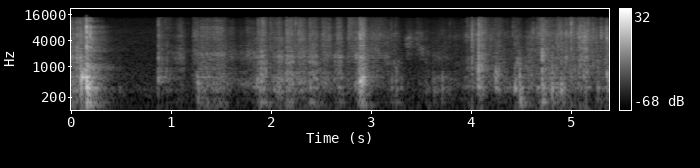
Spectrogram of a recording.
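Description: A knife blade scrapes and slices through packing tape.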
